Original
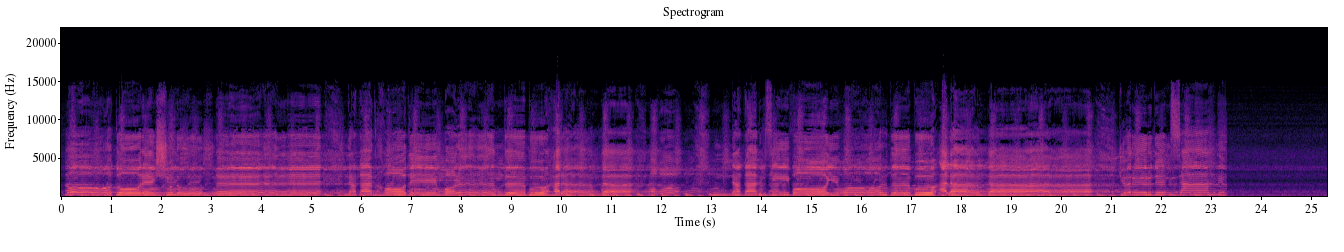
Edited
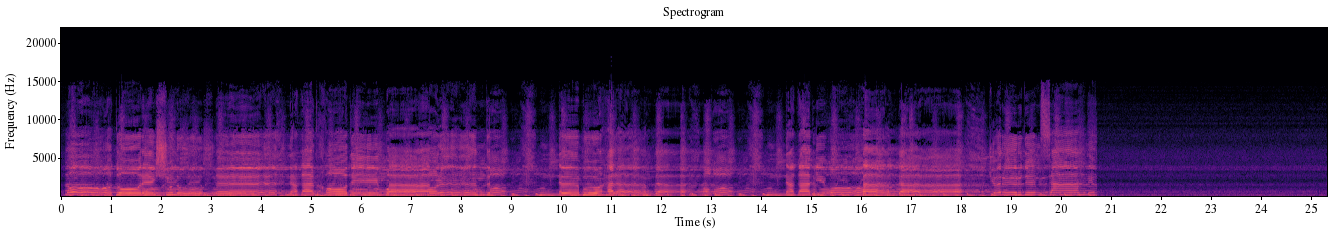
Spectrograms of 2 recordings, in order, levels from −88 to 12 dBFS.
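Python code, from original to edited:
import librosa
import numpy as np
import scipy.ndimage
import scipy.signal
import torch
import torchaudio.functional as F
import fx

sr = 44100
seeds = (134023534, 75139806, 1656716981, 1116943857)

y = fx.edit(x, sr, fx.cut(start_s=4.31, length_s=1.17),
    fx.fade_out_to(start_s=10.66, length_s=0.66, floor_db=-13.5),
    fx.duplicate(start_s=12.05, length_s=1.43, to_s=8.94),
    fx.cut(start_s=14.04, length_s=1.34),
    fx.cut(start_s=16.31, length_s=1.52),
    fx.move(start_s=18.75, length_s=0.81, to_s=7.73), tone=tone)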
